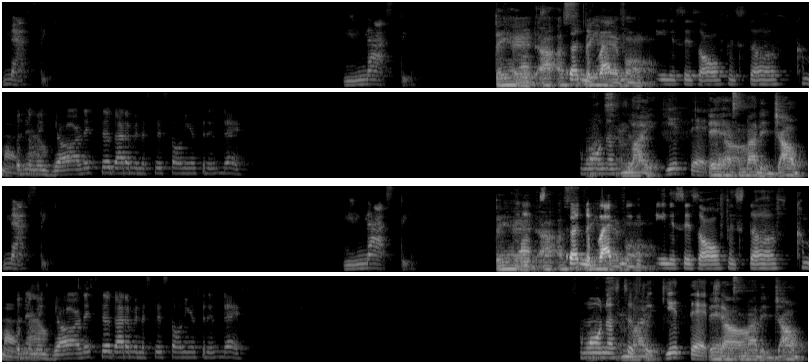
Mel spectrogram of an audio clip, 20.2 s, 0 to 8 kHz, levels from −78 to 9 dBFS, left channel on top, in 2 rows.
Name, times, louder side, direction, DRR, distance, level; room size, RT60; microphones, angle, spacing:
voice 1, 0.0-0.4 4.3-5.1 10.3-13.1 18.0-18.1, right 3 dB, 20° right, 0.5 m, -40 dB
voice 2, 6.2-8.2 17.4-18.3 18.9-20.0, left 2 dB, 75° left, 1.3 m, -31 dB
voice 3, 7.1-7.9 8.2-10.6 17.3-19.4, right 7 dB, 85° right, 0.5 m, -29 dB
5.8 x 5.7 x 4.5 m
head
